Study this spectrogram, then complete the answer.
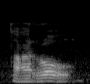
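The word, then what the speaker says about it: thorough: ಯು ಜಿಎಚ್ ತೋ ಟಿ ಎಚ್ ಒರ್ ಯು ಜಿಎಚ್ ತಾರೋ next ಬೇರೆ ಒಂದು ಉಚ್ಚಾರಣ ಯಾವುದು ಅಂದ್ರೆ ಓ ಯುಜಿಎಚ್ ಗೆ ಎರಡು ಓ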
